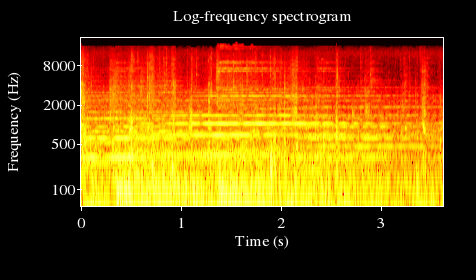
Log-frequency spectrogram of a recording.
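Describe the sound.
A horse's hooves clip-clop steadily as a courser is ridden through woods. Many beats follow in a regular rhythm over a constant background.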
